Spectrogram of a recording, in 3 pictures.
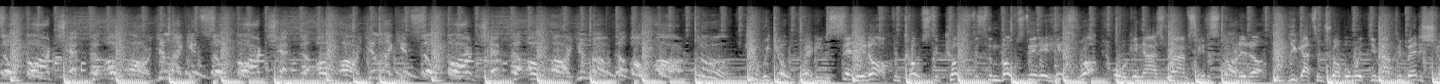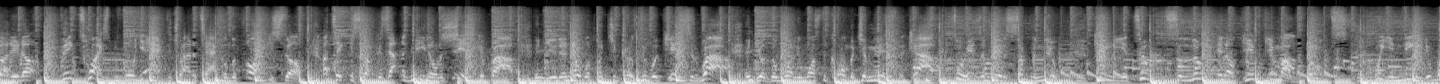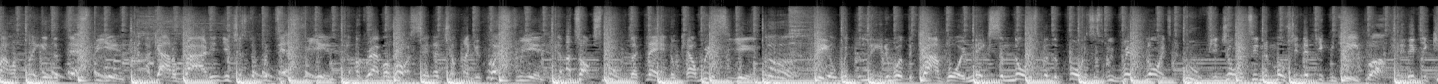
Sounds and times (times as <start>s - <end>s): Dance music: 0.0s - 43.1s
Pop music: 0.0s - 43.1s.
